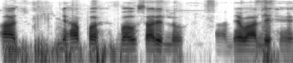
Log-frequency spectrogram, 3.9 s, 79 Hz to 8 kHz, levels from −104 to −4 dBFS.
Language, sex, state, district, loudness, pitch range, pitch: Hindi, male, Bihar, Jahanabad, -19 LUFS, 100-110 Hz, 105 Hz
